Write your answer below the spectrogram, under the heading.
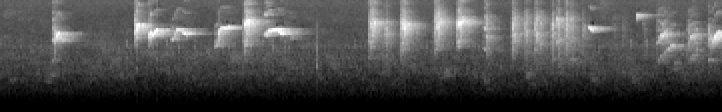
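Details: Male sunbird in lively song, kept to teach song to silent youngsters: quick series of sharp, high descending chirps and short whistled slurs, repeated in tight bursts.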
